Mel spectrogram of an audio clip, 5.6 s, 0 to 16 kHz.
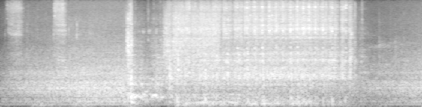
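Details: Pontiac Firebird V8 (90s), long abandoned, after squirting fuel in: starter grinds the engine over in a rough, uneven rhythm for a few seconds and stops without firing; it cranks but won't start.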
